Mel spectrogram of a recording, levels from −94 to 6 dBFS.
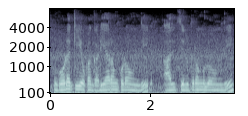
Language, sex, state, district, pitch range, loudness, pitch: Telugu, male, Telangana, Hyderabad, 100-110 Hz, -16 LUFS, 105 Hz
